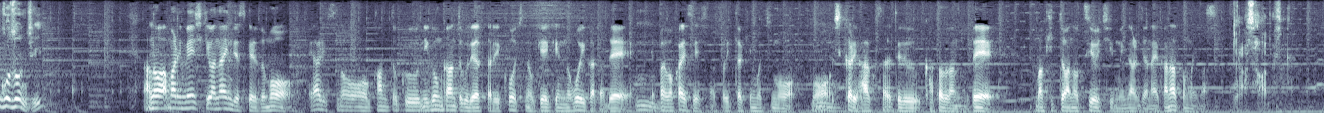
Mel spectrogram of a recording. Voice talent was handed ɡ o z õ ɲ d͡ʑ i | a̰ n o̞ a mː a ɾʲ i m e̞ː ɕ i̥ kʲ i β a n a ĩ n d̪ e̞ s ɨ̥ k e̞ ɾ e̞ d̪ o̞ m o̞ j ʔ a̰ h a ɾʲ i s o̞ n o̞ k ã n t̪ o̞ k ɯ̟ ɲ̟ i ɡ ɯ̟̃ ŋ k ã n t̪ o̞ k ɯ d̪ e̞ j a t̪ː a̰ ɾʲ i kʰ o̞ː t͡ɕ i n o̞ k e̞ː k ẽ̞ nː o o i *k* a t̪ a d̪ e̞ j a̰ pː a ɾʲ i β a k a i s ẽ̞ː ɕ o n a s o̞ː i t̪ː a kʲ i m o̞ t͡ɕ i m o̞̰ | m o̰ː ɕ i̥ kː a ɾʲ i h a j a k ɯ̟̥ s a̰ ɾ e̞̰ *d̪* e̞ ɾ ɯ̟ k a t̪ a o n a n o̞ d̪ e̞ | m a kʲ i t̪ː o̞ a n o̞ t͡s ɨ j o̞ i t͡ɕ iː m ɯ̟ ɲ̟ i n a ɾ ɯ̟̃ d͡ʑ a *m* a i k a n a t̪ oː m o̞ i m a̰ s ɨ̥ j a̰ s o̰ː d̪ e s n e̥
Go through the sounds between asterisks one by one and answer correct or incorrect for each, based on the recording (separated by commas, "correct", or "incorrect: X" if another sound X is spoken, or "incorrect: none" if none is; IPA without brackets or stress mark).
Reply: correct, incorrect: t̪, incorrect: n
